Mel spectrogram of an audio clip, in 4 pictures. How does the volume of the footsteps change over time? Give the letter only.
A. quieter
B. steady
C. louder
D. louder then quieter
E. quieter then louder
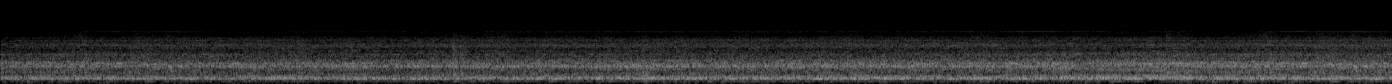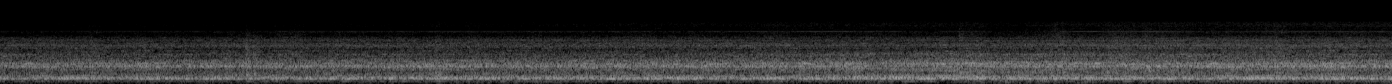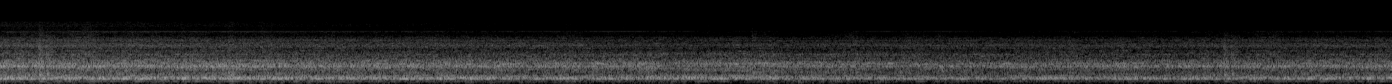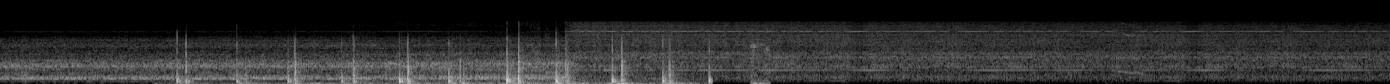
D.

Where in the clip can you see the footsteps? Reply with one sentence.
You can hear the footsteps from 43.3 to 49.5 s.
